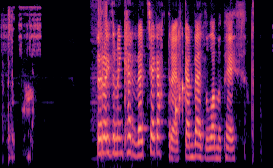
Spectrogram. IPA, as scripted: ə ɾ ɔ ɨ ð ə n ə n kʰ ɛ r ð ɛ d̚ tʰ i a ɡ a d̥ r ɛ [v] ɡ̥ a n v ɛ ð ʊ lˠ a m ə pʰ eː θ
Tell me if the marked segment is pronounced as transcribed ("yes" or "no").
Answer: yes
